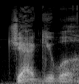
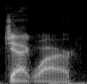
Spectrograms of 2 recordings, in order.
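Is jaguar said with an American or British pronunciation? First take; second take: British; American. First: The word is said with a British pronunciation. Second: The word is said with an American pronunciation. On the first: "the British guys say Jaguar" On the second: "But it's Jaguar"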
